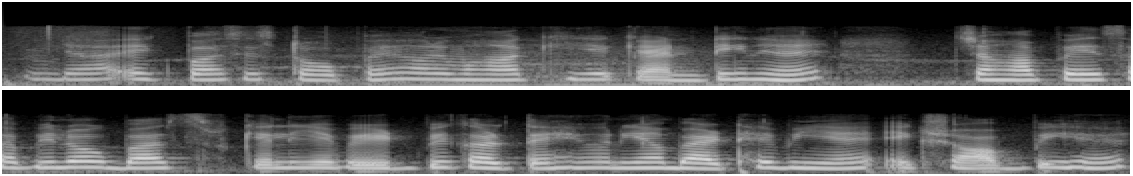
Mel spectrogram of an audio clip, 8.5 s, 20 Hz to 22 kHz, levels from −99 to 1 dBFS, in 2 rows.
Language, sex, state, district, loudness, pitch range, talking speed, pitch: Hindi, female, Uttar Pradesh, Hamirpur, -24 LUFS, 225-255 Hz, 235 wpm, 240 Hz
